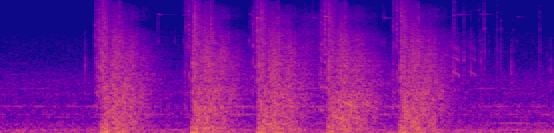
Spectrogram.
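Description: Pistol shots ring out several times, sharp and loud.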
